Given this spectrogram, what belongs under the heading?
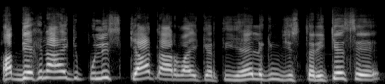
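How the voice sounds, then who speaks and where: A man's voice: very high-pitched, normal speed, clean tone, dry recording, studio quality. A male local news reporter, questioning a grieving family outdoors in a village, then delivering an urgent, accusing report. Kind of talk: field interview and report.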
